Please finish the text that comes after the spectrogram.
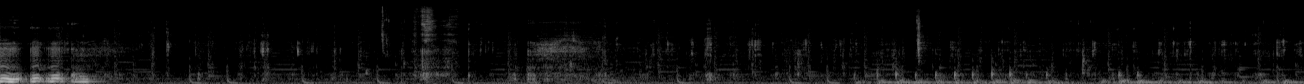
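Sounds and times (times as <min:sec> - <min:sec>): person chewing with wet mouth sounds: 0:00.2 - 0:13.0
small mouth clicks: 0:01.0 - 0:13.0.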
